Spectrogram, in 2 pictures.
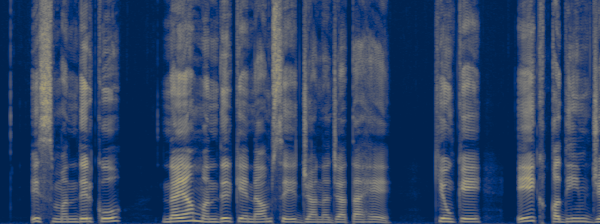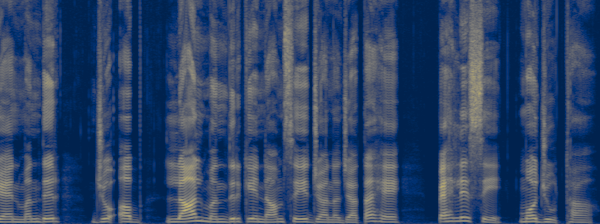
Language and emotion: Urdu, neutral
